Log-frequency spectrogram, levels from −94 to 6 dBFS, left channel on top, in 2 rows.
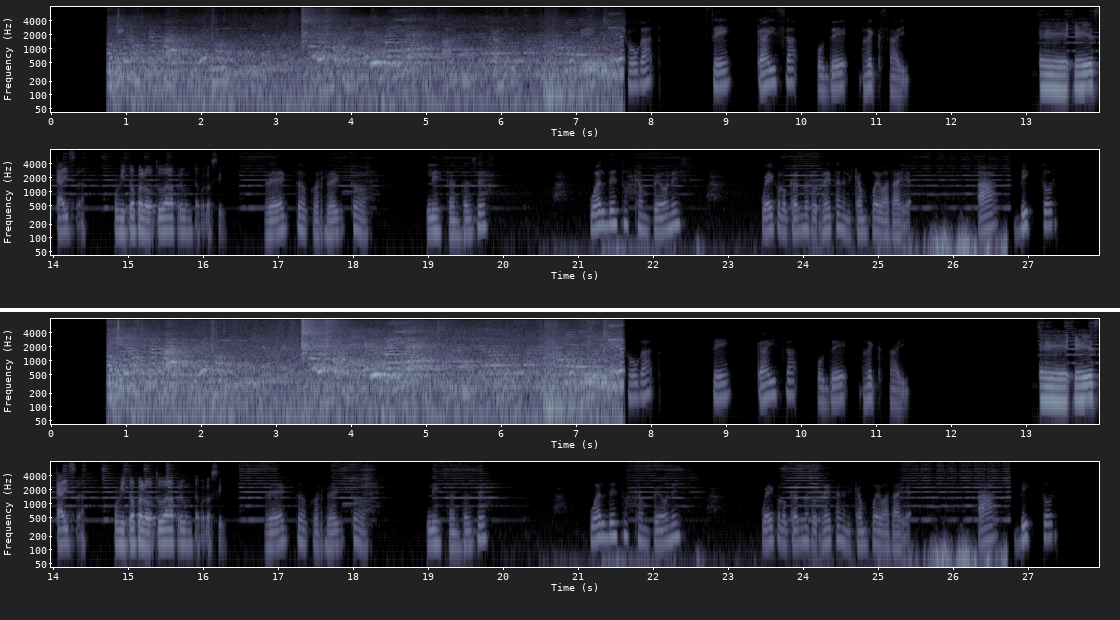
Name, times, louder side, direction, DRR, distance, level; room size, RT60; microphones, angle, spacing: sound 1, 0.7-7.6, right 5 dB, 55° right, 0.9 m, -36 dB
voice 1, 0.9-3.0 3.5-4.6 5.2-5.5 5.9-6.4 6.9-7.3 7.6-8.0 8.8-9.1 9.4-9.9 10.2-11.4 16.8-18.2 19.0-19.9 21.2-22.5 23.4-25.4 26.3-27.4, left 2 dB, 65° left, 1.7 m, -48 dB
voice 2, 13.2-14.4 14.8-16.2, right 2 dB, 15° right, 0.3 m, -42 dB
sound 2, 13.2-16.1 16.5-17.3 17.7-18.4 19.1-20.3 21.6-22.7 23.7-24.8 25.3-26.8, right 7 dB, 80° right, 5.9 m, -56 dB
sound 3, 19.7-19.8 20.5-23.5 23.9-26.7, left 1 dB, 90° left, 2.5 m, -54 dB
head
